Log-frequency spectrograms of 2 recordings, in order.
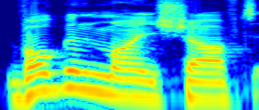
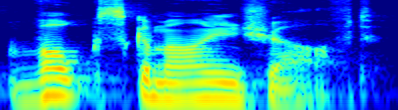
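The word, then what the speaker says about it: Volksgemeinschaft: Vulgan mineshaft means the people's community. Can we can we have a clear pronunciation please? It's Vulka Mineshaft.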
